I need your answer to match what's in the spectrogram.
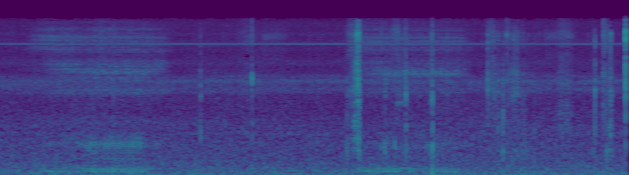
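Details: Young child and his father both snoring during sleep: soft, rough breathing noises with a faint room hum; mild snoring.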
